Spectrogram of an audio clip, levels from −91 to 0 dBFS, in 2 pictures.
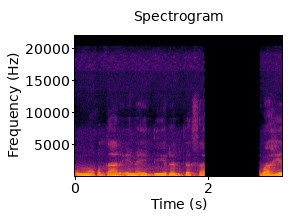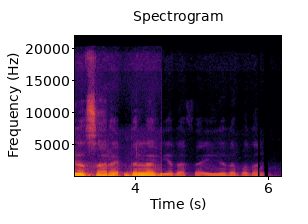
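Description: At 1.93 s, after "u muuqdaan inay diiradda", a digital broadcast dropout mutes the speech with a 3 ms fade for 0.83 s, resuming at "baahida sare". The receiver lost valid frames, so that content is gone.

At 4.40 s a sudden gain jump drops speech and background together by about 12 dB until the end, likely an unramped digital gain change.

A second dropout, from 5.84 to 6.00 s, leaves two short holes totalling 96 ms, the longest 64 ms.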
